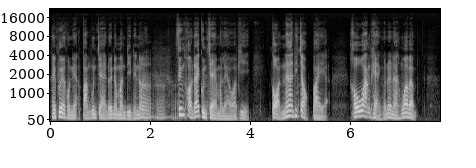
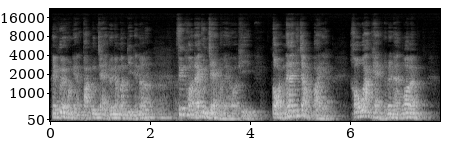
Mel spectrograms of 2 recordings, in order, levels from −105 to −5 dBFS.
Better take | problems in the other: first | off-mic speech; far // room echo; noticeable; dies away in 0.5 s

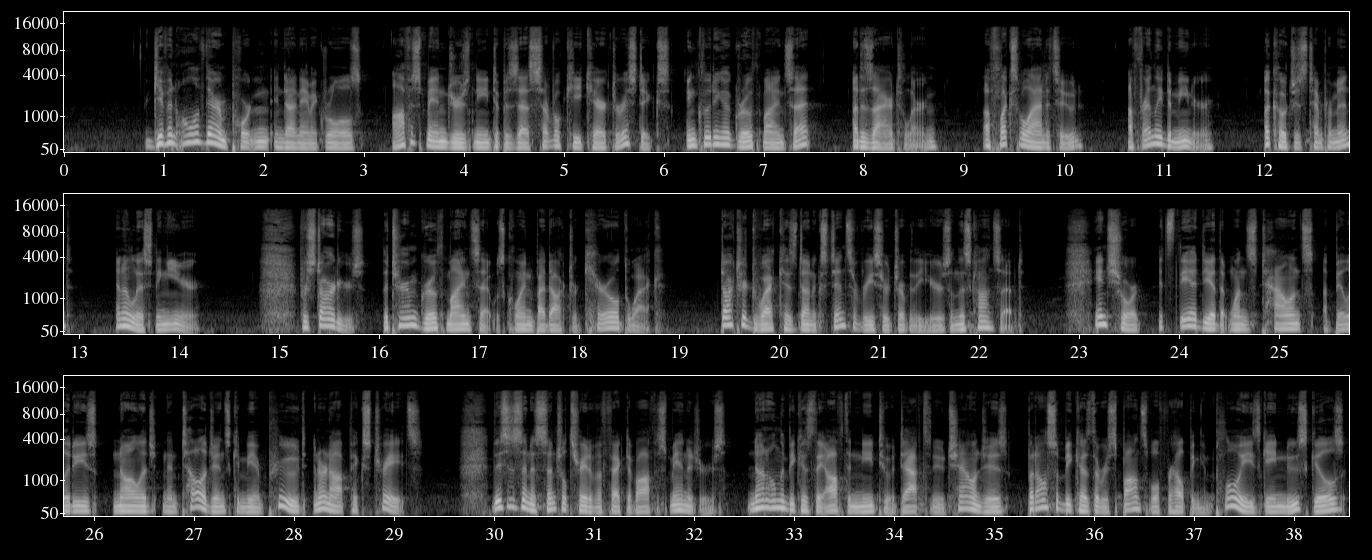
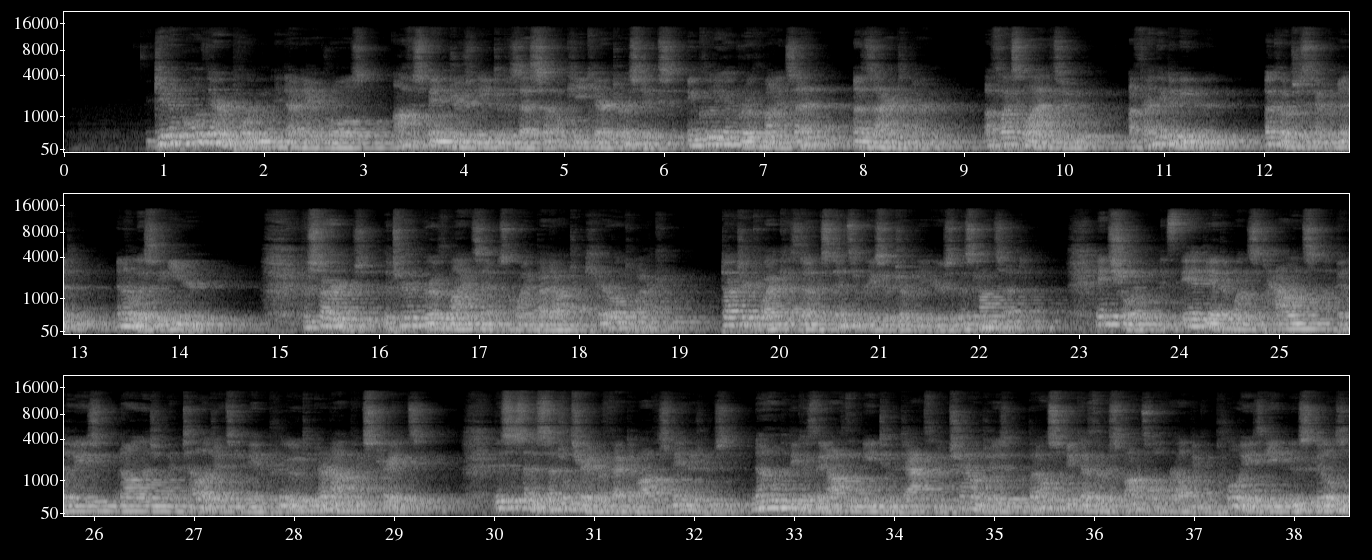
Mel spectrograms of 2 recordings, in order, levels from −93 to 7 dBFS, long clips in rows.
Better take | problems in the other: first | off-mic speech; far // room echo; strong; dies away in 1.5 s

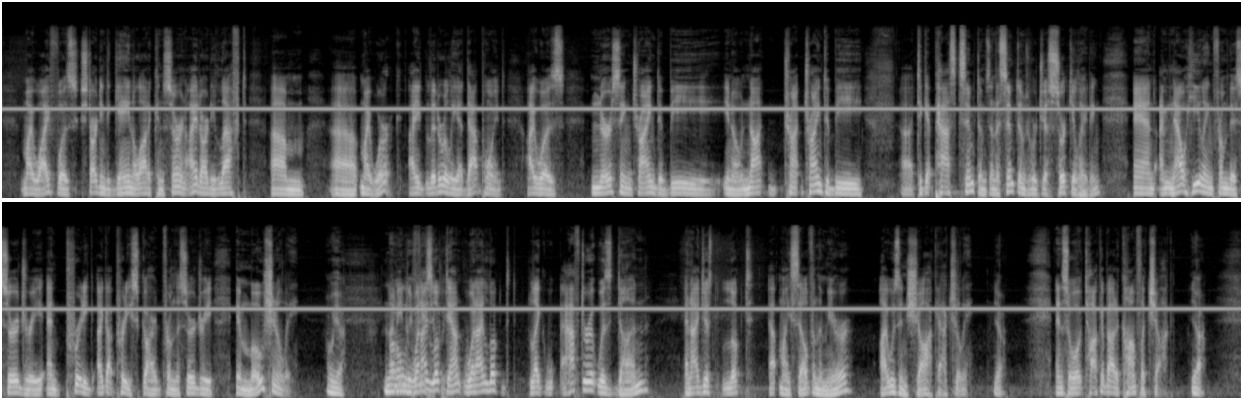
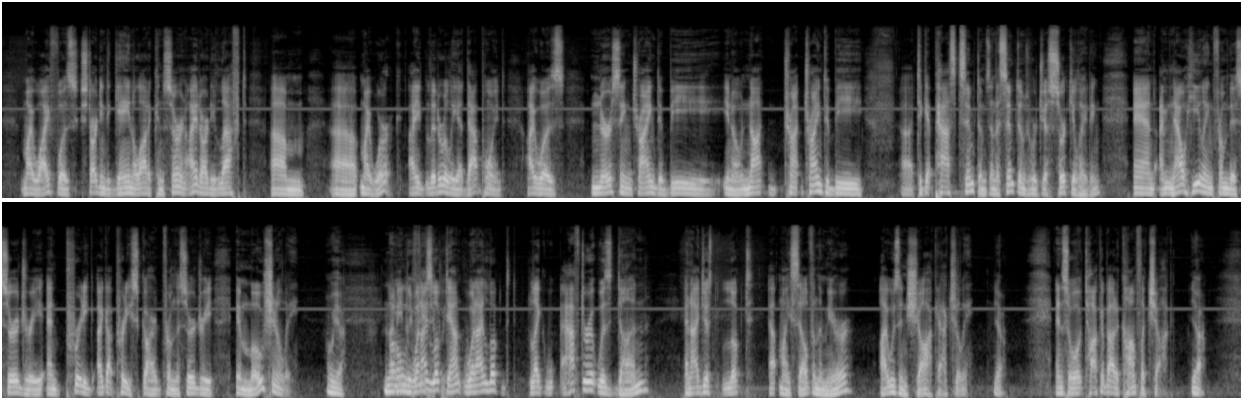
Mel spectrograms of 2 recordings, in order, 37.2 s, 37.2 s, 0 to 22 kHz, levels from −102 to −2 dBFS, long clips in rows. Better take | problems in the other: second | high-pitched whine; loud; throughout; 2.5 kHz, 8 dB below the speech; faint in the second

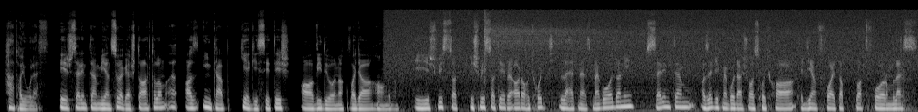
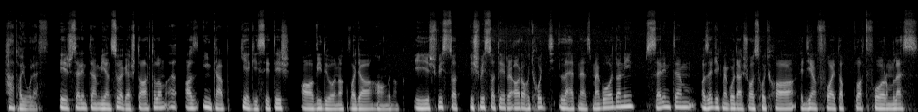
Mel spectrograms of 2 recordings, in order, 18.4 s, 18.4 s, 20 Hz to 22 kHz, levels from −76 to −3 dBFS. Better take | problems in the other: second | hiss; loud; from 7.5 s on; 10 dB below the speech; faint in the second

